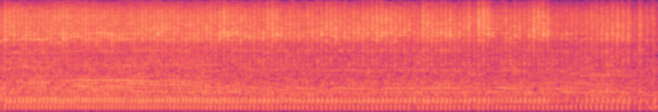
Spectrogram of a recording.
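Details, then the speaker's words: John Deere lawn tractor single-cylinder engine after replacing a broken push rod and adjusting valve clearance: fairly steady fast idle with no valve-gear clatter or tapping; smoke is from oil dripped on the muffler. Running good. "so i guess i could power wash it off or see if i can just run it for a while and just go ahead and burn the rest of that off but the engine sounds like it's running good"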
